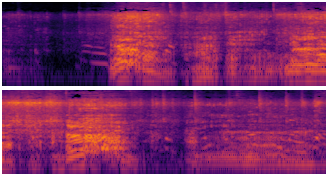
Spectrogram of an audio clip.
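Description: Two tigers fighting, roaring and snarling in several loud surges starting about a second in, easing into lower growling near the end.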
